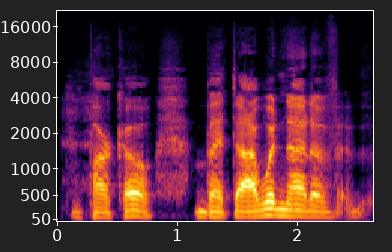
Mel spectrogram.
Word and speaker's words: Parcaut: that first I asked how do you say Parco but I wouldn't out of French So 20% French but right you had to rub that in didn't so it's Ed Parco p a r c a u t but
